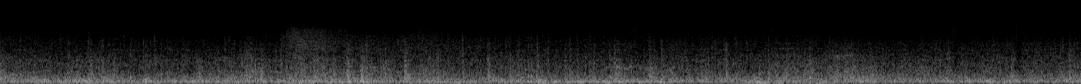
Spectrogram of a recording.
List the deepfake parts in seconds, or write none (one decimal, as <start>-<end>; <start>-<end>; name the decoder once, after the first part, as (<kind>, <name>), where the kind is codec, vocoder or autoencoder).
5.3-7.7 (vocoder, BigVGAN v2); 8.2-8.9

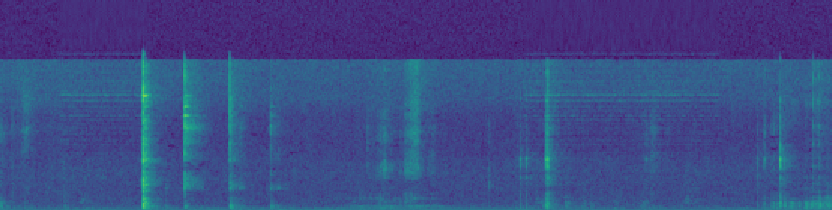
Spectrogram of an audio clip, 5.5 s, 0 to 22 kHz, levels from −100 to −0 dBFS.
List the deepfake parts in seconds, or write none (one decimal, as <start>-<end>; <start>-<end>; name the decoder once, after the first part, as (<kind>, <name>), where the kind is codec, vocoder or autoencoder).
0.4-1.0 (vocoder, BigVGAN v2); 3.5-4.8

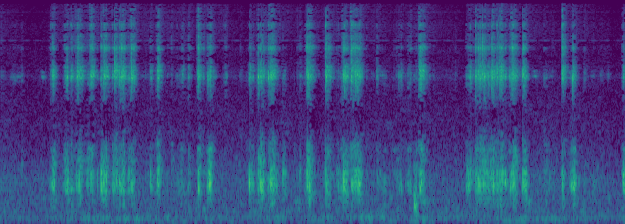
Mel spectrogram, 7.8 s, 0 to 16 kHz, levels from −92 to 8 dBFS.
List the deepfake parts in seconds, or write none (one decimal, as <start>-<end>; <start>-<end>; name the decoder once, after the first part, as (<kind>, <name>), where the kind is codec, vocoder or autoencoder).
none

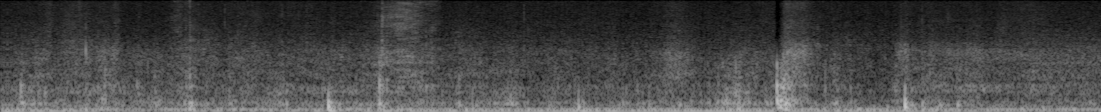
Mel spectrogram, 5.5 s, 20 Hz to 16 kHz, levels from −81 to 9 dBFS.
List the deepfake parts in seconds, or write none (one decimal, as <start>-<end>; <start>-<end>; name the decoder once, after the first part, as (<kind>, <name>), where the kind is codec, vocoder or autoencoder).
0.0-1.5 (vocoder, BigVGAN v2)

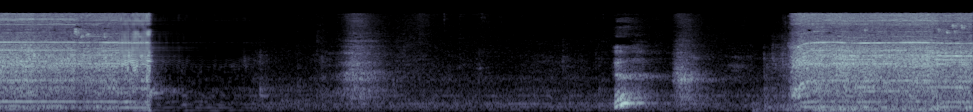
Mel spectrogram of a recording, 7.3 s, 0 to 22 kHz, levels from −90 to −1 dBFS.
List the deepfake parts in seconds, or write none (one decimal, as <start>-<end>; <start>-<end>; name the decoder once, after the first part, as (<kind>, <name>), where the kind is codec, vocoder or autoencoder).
0.9-1.9 (vocoder, BigVGAN v2)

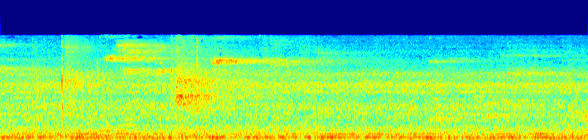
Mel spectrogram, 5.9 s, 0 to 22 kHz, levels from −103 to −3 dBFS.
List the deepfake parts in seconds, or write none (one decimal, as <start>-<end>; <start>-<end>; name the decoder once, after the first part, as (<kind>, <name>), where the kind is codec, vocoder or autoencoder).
1.2-4.7 (vocoder, BigVGAN v2)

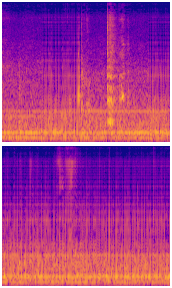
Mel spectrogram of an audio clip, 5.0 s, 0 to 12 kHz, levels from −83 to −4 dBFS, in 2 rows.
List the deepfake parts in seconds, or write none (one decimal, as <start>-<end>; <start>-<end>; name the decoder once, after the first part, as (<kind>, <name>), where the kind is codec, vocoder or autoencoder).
0.6-1.2 (vocoder, BigVGAN v2); 2.2-5.1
